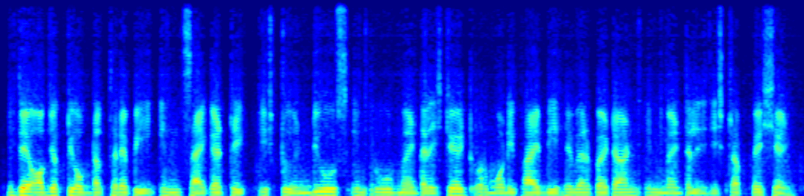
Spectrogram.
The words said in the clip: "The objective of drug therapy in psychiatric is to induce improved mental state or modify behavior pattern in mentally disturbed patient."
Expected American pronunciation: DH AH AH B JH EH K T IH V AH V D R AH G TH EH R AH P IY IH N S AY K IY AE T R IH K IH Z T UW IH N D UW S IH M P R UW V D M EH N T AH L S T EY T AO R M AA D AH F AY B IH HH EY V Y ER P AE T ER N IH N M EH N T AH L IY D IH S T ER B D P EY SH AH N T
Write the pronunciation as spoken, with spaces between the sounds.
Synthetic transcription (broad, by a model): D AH AH B JH EH K T IH V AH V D AH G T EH R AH P IY IH N S AY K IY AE T R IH K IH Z T UW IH N D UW S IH M P R UW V M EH N T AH L S T EY T AO R M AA D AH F AY B IH HH EY V Y ER P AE T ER N IH N M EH N T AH L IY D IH S T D P EY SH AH N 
